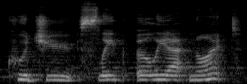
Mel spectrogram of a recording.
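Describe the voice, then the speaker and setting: Woman, life coach, unhurried and instructive, reverberant room, faint music bed. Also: mid-range voice, level tone. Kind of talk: reflective talk to camera. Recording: roomy sound with faint background music.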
